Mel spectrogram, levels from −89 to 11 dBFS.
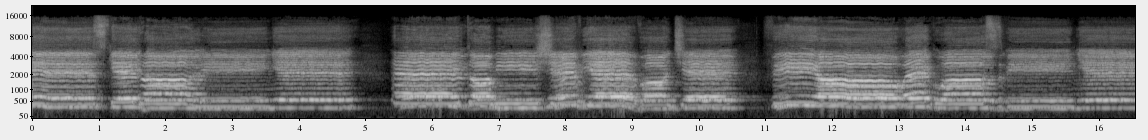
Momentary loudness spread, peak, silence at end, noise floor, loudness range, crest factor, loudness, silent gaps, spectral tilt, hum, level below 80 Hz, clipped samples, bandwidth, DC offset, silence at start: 14 LU; 0 dBFS; 0 s; -51 dBFS; 5 LU; 16 dB; -15 LUFS; none; 0.5 dB/octave; none; -74 dBFS; under 0.1%; 16 kHz; under 0.1%; 0 s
